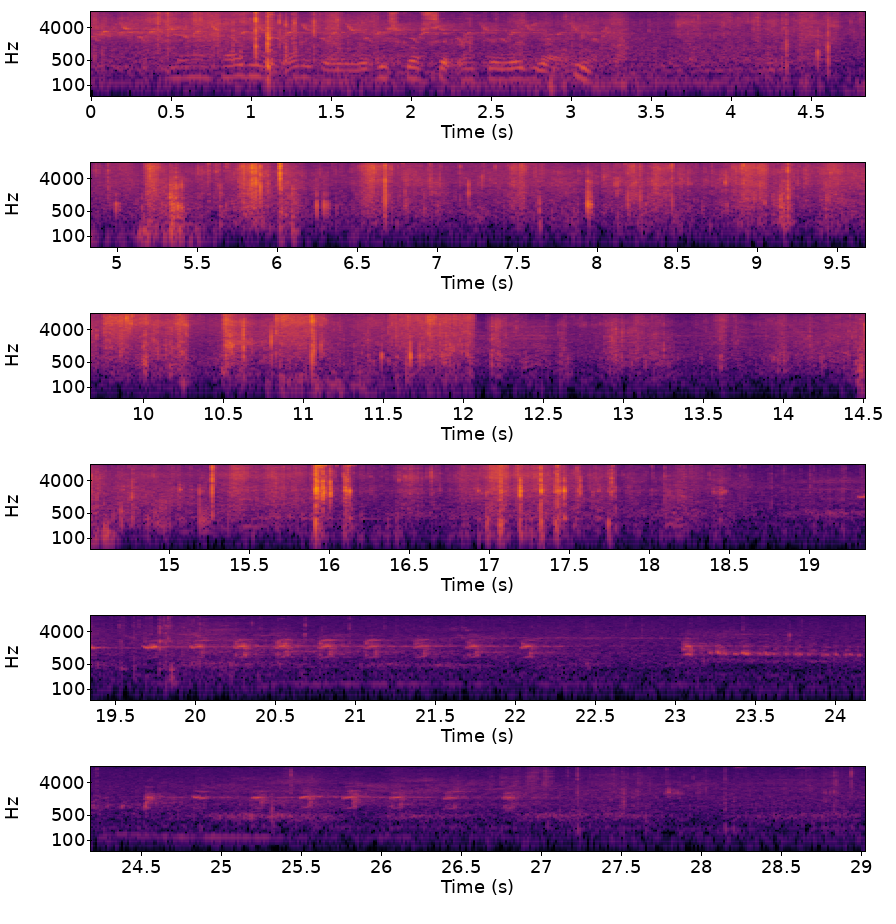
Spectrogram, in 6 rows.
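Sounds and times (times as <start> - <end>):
footsteps: 0.0 - 18.6
rustling: 0.0 - 19.3
turkey yelps: 19.3 - 22.3, 23.0 - 27.0.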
